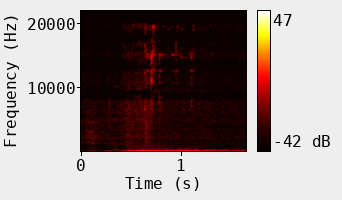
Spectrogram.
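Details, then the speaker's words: 1963 Chrysler 300J, 413 RB V8 with cross-ram induction, carbs not yet gone through, timing unchecked: brief crank, catches at once into a deep steady rumble; clean start, idle a little under the specified 900 rpm. "That was pretty good."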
